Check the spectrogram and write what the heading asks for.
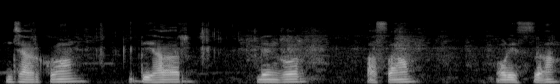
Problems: none marked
